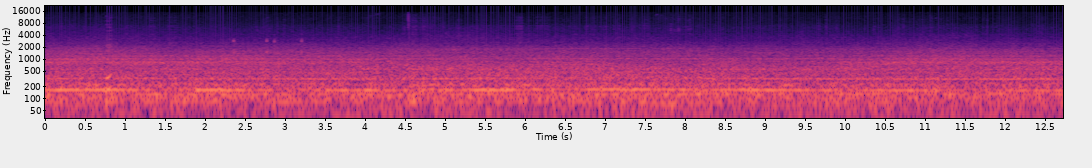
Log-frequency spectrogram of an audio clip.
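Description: A steady low drone sits under the road noise while driving and holds an even level; the source isn't clear from sound alone.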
